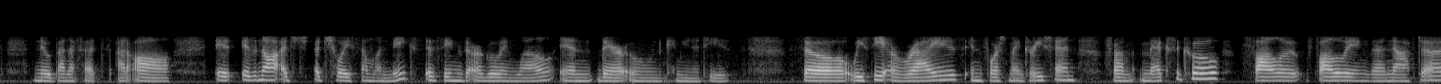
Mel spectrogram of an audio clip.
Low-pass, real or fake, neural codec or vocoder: 3.6 kHz; real; none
